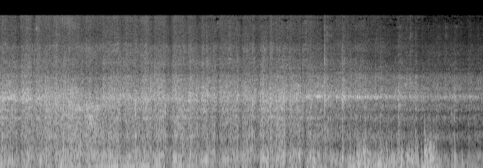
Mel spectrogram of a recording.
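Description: Bangladesh Railway intercity express coaches rolling past close by, their wheels clattering over the rail joints in a steady rush. The sound drops away near the end as the last coach goes by.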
